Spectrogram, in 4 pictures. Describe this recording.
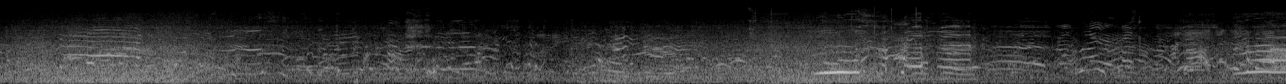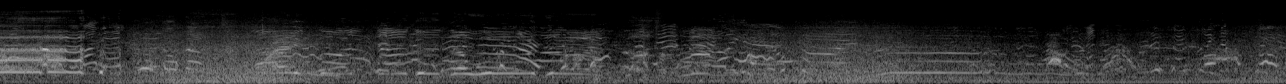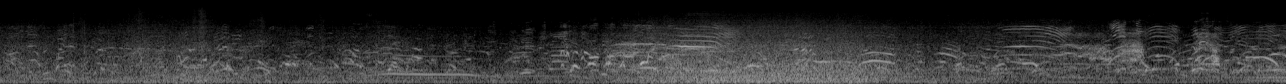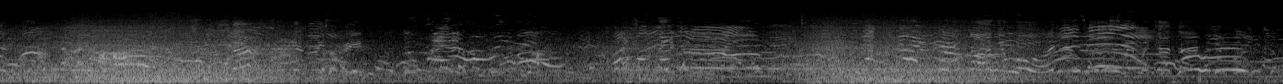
sat on a beach - recorded on Burton Bradstock beach in Dorset. Near to waves crashing onto beach with kids screaming and laughing, and a little tears.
